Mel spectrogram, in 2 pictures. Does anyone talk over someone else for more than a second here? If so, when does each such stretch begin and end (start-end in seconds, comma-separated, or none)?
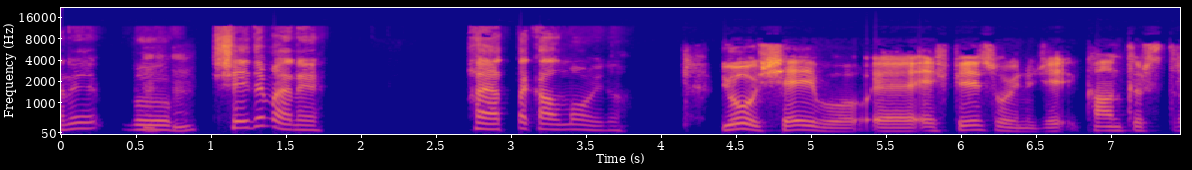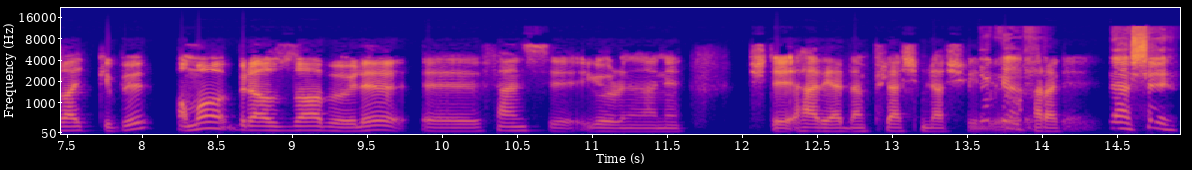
none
